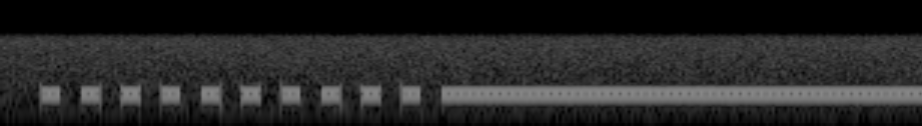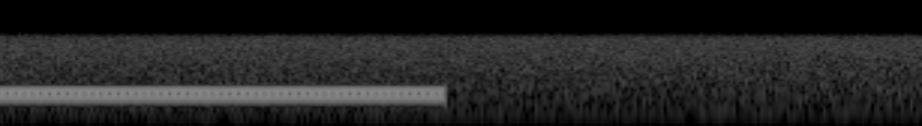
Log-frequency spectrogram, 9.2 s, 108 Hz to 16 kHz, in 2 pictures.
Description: Telephone call progress tone (North American plan), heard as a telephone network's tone, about 350, 440 Hz, 0.1 s on and 0.1 s off, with phone line noise. Stutter dial tone.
